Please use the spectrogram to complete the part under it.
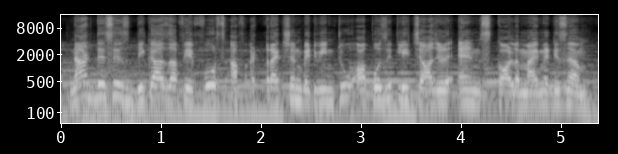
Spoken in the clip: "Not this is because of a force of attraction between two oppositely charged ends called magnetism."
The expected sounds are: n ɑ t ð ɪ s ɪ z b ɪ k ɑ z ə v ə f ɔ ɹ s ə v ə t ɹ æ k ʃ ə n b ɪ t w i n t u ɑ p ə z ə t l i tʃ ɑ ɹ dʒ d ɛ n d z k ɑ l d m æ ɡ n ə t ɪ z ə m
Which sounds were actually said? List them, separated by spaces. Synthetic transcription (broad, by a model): n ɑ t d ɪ s ɪ z b ɪ k ɑ z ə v ə f ɔ ɹ s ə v ə t ɹ æ k ʃ ə n b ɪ t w i n t u ɑ p ə z ə t l i tʃ ɑ ɹ dʒ d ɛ n d s k ɑ l d m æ ɡ n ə t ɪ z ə m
